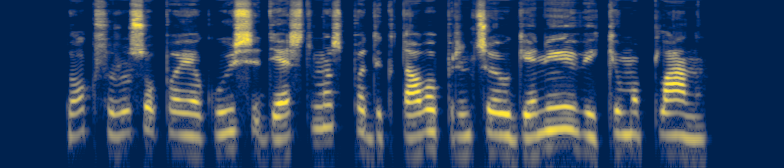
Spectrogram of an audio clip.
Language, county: Lithuanian, Vilnius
